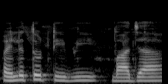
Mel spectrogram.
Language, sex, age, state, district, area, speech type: Hindi, female, 30-45, Uttar Pradesh, Jaunpur, urban, spontaneous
